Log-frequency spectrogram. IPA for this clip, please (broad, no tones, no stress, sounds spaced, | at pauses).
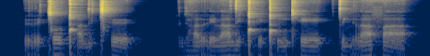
r ɘ ǀ o ǃʼ a d̪ e ǀʰ ɘ | ɡʱ a r e l a d e ǃʰ e ǃʼ u n cʰ e | t̪ ɘ ʎ r a f a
